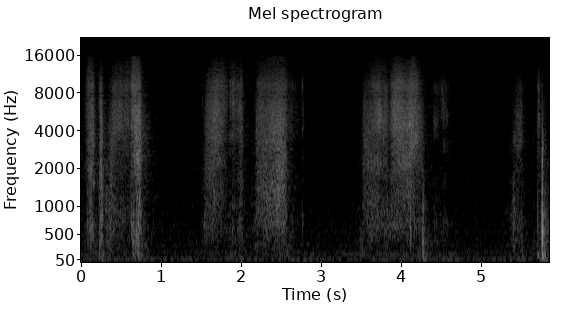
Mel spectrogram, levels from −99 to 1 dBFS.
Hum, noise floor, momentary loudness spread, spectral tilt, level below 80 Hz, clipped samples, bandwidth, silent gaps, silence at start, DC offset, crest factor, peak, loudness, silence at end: none; -79 dBFS; 17 LU; -0.5 dB/octave; -84 dBFS; under 0.1%; 16 kHz; none; 0 s; under 0.1%; 32 dB; -28 dBFS; -53 LUFS; 0 s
